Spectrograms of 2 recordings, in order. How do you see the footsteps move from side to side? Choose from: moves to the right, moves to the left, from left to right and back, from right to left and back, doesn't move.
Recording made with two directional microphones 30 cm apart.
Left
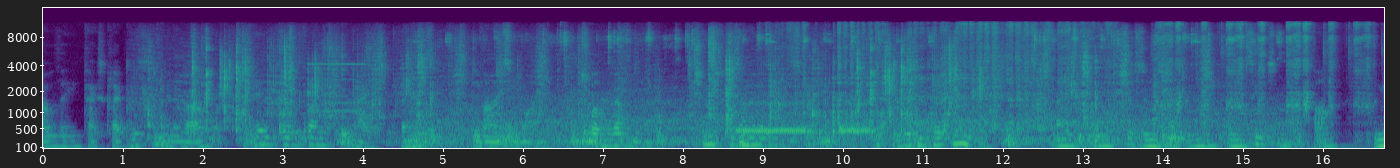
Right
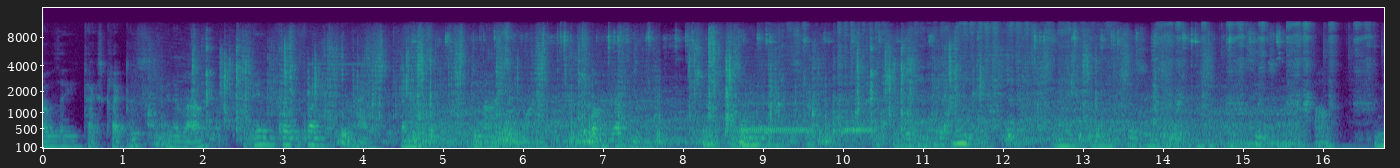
from left to right and back.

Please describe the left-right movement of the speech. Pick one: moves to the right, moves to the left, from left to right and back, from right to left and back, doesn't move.
moves to the left.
